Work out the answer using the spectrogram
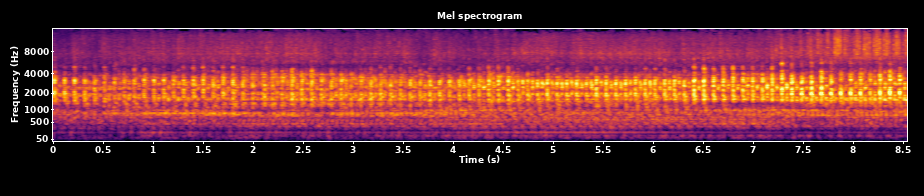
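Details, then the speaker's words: Nissan Teana J31 QR20DE 2.0, 180k km, 5W-40 oil, cold idle: metallic knock about twice a second, strongest around 1500 rpm, lasting until warm; chain, tensioner replaced, valves in spec, VVT cleaned, coils unchanged; cause unknown. "пробег у нас 180 на холодную появляется характерный стук и продлевается вплоть до момента прогрева двигателя"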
